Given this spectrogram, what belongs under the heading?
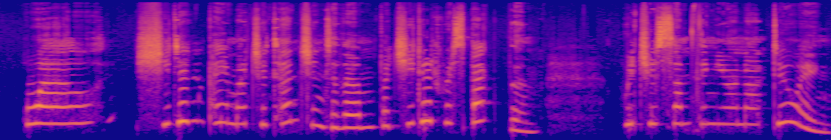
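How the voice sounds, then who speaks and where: A squeaky put-on character voice, raised and projected. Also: female-sounding voice, extremely high pitch for a woman, moderate pace. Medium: read story. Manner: earnest, gentle, proper.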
